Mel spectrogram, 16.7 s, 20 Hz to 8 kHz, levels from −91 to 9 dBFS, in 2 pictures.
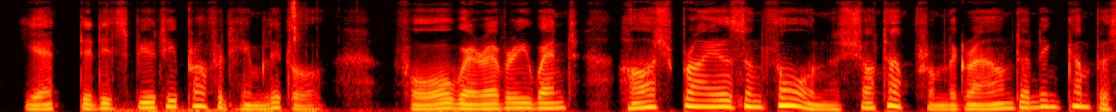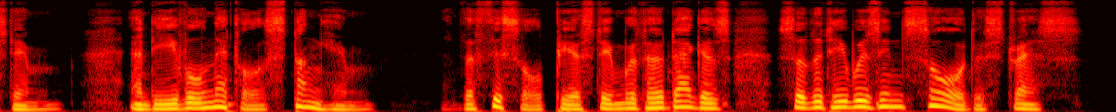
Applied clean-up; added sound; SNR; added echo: neural mask model RNNoise.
